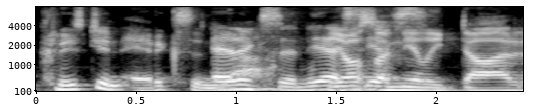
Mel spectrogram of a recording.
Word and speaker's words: Eriksen: Can we pronounce his name? Christian Eriksen. Eriksen, yes.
